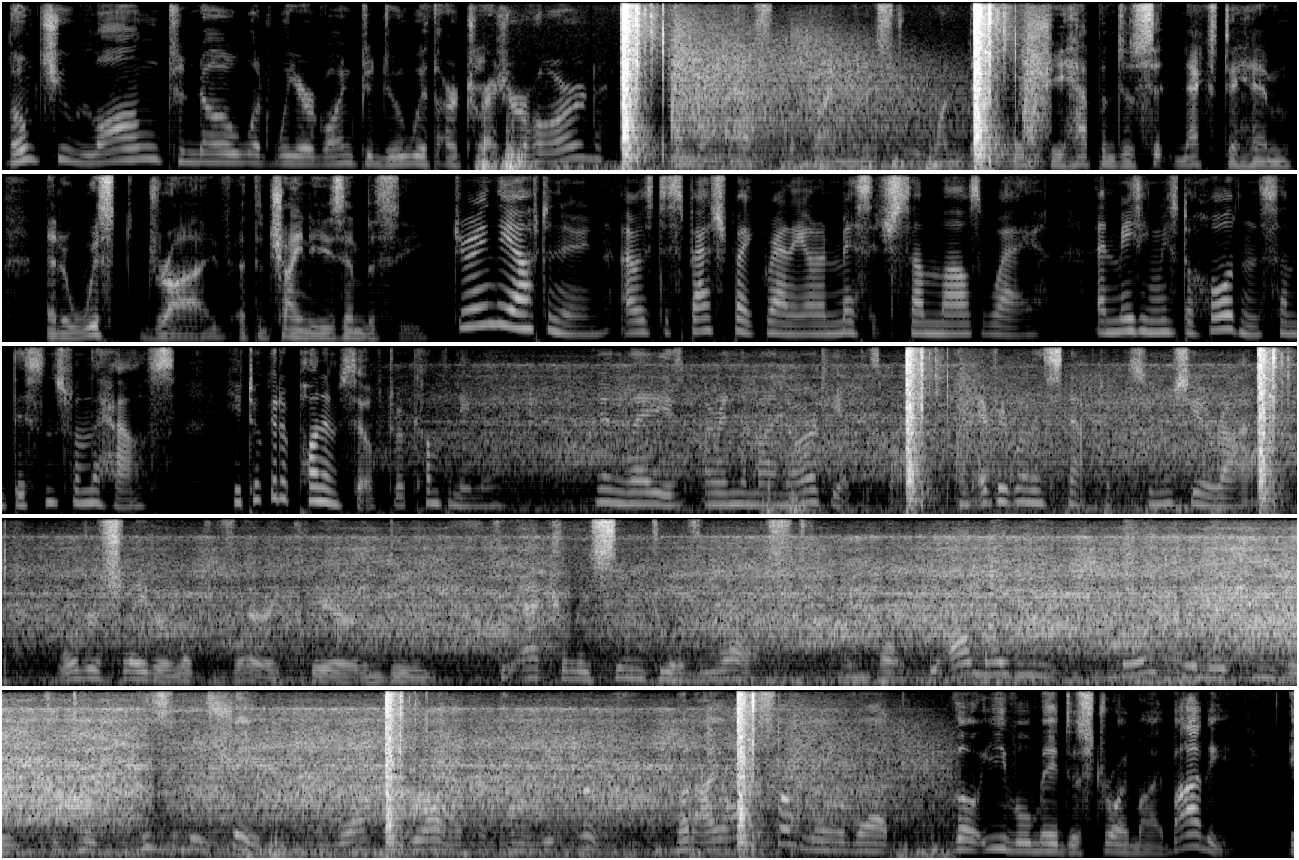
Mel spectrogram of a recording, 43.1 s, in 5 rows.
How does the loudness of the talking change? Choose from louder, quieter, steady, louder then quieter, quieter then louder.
steady.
